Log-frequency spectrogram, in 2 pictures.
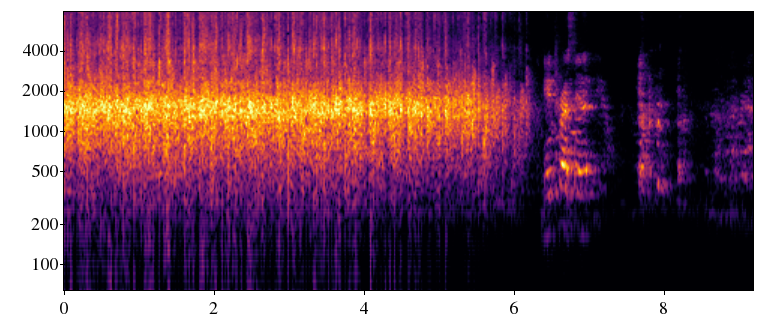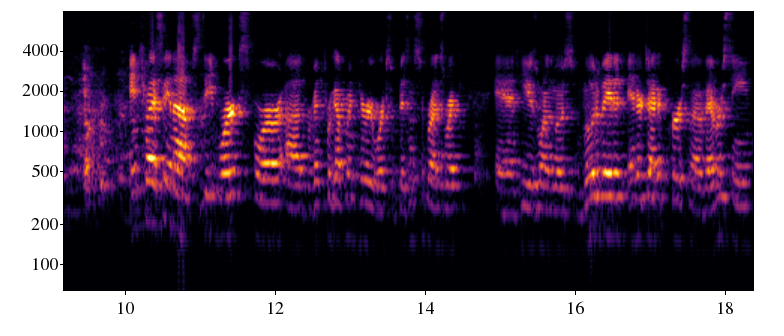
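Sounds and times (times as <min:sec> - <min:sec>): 
audience applause: 0:00.0 - 0:06.4
speech: 0:06.6 - 0:07.2, 0:10.3 - 0:18.3
laughter: 0:08.0 - 0:10.3.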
